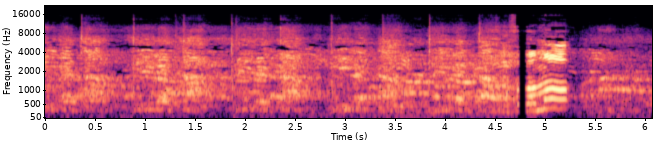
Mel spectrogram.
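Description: A crowd chants and cheers outdoors.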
